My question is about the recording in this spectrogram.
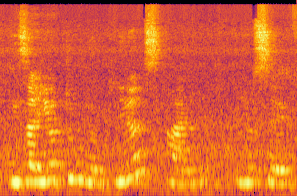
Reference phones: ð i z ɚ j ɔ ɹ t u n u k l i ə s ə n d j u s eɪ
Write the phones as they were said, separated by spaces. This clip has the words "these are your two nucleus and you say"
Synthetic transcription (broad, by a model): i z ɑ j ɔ t u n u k i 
